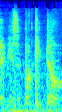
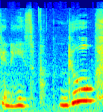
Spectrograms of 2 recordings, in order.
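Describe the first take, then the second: First: Whispered repeat; a secret whispered insult; whispered aside. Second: Said in the usual way. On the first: Real, not acted.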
